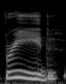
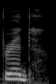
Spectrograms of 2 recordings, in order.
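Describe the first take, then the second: First: The vowel is long, as in 'bead'. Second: The vowel is short, as in 'bid'. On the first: The speaker calls it right. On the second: The speaker calls it wrong.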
